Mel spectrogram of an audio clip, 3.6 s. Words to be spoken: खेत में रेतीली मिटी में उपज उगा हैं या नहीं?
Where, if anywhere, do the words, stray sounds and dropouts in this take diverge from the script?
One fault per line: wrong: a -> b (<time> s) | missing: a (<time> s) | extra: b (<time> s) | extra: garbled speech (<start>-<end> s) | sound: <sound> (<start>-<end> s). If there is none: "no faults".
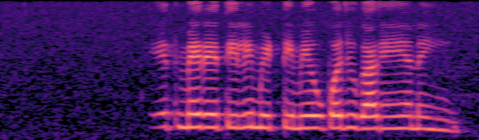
no faults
